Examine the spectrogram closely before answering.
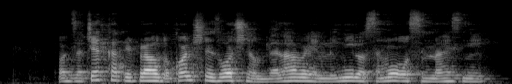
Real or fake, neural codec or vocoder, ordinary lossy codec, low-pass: fake; codec, 44.1 kHz, 3.4 kbps, Pupu-Codec; none; 14.4 kHz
